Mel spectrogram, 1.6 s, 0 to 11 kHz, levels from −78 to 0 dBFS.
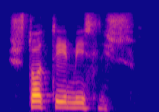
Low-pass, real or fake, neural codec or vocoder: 7.2 kHz; fake; codec, 16 kHz, 4 kbps, X-Codec, HuBERT features, trained on LibriSpeech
